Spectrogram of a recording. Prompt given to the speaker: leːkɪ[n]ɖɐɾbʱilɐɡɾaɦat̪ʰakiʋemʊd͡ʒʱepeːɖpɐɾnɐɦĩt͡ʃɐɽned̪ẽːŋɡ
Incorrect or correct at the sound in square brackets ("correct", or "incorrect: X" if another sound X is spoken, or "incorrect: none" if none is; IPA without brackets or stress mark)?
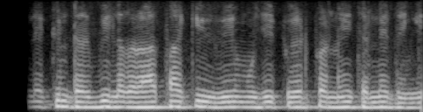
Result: correct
